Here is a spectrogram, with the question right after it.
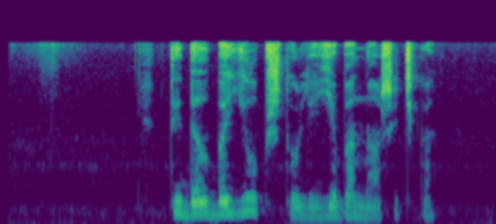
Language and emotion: Russian, angry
